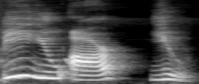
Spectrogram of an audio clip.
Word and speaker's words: buru: It's spelled as B-U-R-U.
